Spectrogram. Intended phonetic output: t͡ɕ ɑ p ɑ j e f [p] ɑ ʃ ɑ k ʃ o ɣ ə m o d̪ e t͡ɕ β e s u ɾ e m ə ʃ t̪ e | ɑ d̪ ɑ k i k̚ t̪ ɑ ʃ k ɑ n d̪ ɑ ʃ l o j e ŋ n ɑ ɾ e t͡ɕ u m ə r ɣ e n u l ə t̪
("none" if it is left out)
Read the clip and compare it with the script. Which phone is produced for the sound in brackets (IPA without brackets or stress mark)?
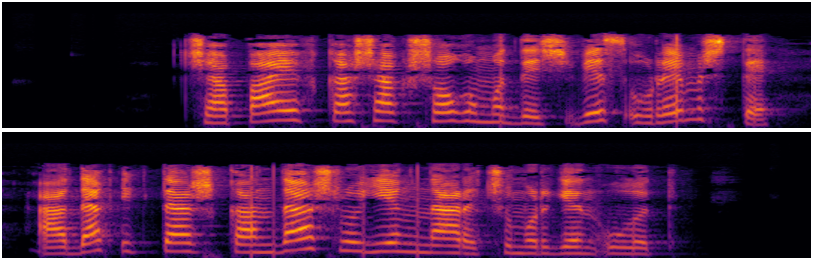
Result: k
